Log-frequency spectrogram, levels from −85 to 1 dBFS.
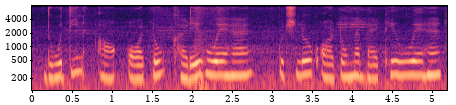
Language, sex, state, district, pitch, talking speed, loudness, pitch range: Hindi, female, Bihar, Sitamarhi, 235 Hz, 160 wpm, -16 LUFS, 210-245 Hz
